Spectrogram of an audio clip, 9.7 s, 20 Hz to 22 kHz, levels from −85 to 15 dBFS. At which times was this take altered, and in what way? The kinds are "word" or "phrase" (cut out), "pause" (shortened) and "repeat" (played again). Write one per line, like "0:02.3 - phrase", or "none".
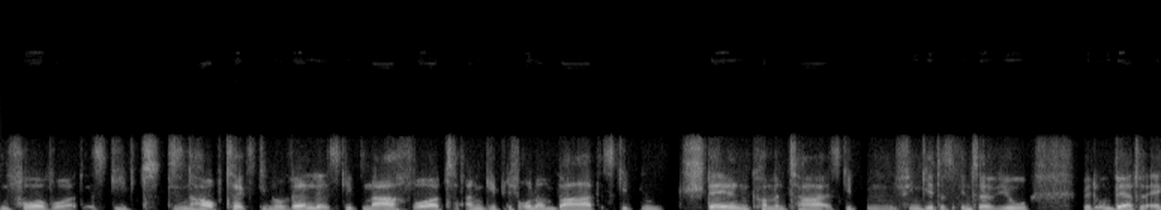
0:03.0 - word
0:04.3 - word
0:07.2 - word

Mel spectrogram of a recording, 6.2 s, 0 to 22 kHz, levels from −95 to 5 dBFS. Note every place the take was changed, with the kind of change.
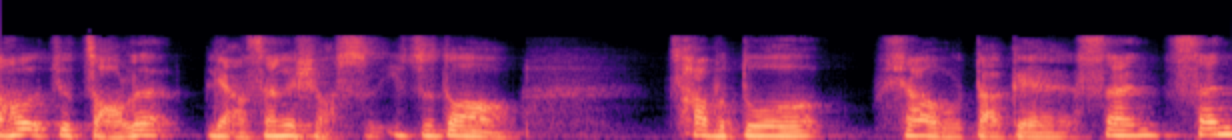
none

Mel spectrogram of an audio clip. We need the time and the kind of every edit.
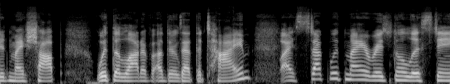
0:01.8 - word
0:02.8 - word

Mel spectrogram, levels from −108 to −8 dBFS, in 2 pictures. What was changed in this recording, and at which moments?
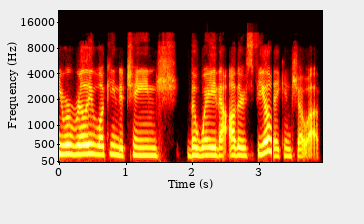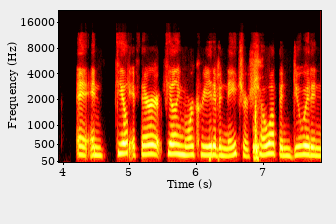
0:01.8 - pause
0:03.2 - word
0:04.0 - pause
0:05.0 - word

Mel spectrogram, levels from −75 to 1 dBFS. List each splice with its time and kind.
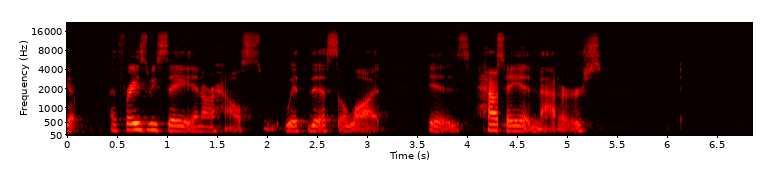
0:04.3 - word

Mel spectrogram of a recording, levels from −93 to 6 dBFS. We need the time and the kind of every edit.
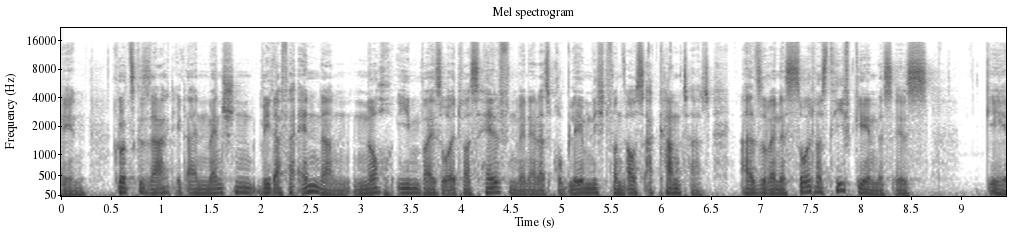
0:01.2 - word
0:05.6 - word
0:06.6 - pause

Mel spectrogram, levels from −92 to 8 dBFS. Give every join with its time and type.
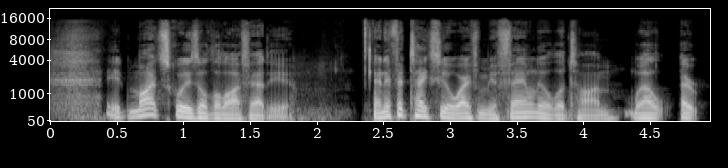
none

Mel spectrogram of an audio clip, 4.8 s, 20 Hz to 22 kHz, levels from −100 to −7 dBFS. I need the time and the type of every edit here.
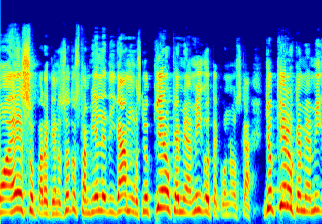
0:02.1 - word

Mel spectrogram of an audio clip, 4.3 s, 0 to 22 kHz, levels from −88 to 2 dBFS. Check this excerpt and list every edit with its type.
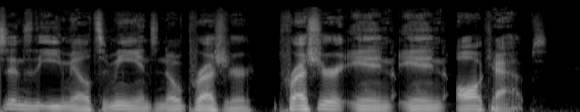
0:01.1 - word
0:02.0 - pause
0:03.0 - repeat

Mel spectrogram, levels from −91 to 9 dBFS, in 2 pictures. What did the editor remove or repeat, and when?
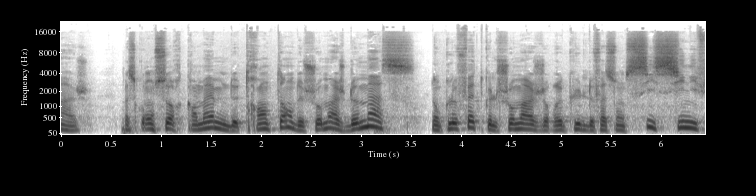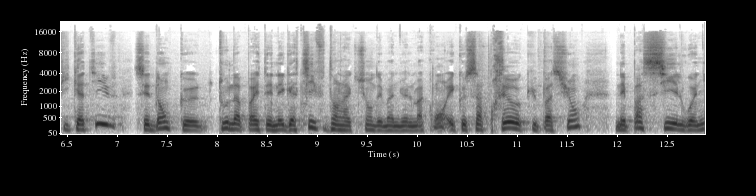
0:03.7 - pause
0:07.1 - pause

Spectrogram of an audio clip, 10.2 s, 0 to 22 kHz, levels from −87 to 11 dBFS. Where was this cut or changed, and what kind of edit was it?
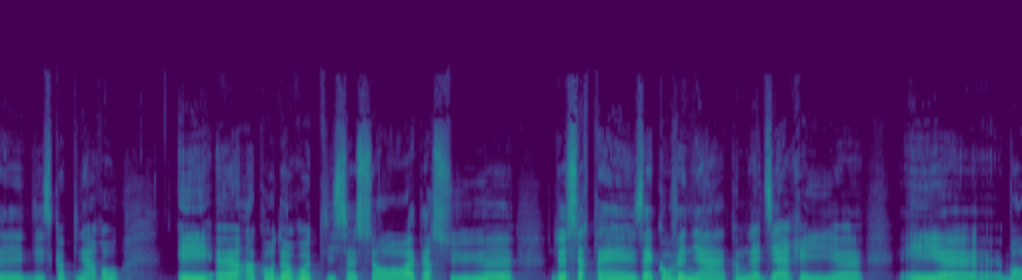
none

